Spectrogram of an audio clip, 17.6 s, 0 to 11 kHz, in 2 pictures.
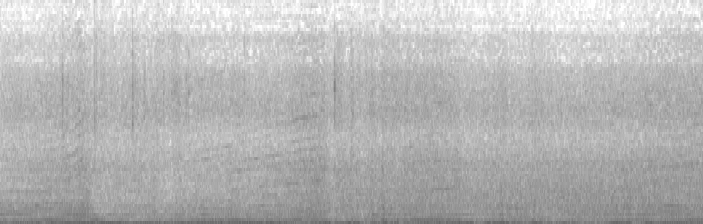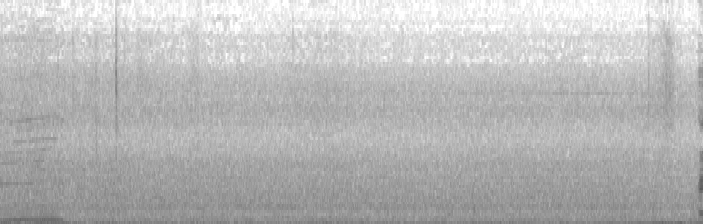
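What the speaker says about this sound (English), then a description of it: "Go for a little test drive in this 2010 Shelby GT500." A 2010 Ford Mustang Shelby GT500 cruises on a highway with a steady, loud engine drone and road rumble from inside the car. The drone shifts lower midway, then builds again.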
